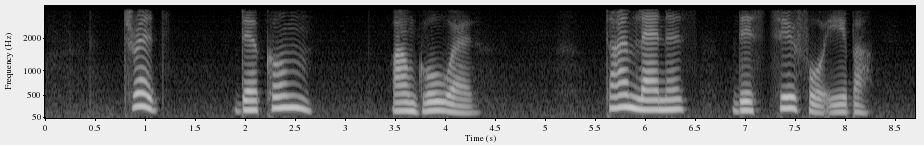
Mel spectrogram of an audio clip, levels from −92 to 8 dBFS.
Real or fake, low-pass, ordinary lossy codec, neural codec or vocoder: fake; 3.6 kHz; none; codec, 16 kHz, 0.2 kbps, FocalCodec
